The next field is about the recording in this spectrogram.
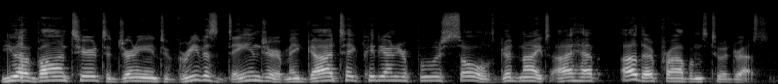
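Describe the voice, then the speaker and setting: A man's voice: a little high, normal speed, hardly any pauses, a little mellow, natural voice. A man reading the part of a stern male commander who briefs scouts by radio, giving formal orders with dry sarcasm. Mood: commanding. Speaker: podcast co-host.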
